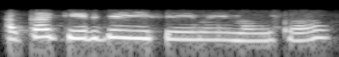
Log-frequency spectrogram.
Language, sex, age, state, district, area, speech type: Tamil, female, 18-30, Tamil Nadu, Namakkal, rural, conversation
